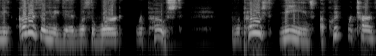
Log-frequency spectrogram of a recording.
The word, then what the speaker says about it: riposte: and he pronounces it like it was rhyming with riposte. I kept thinking of like pasta. At the end, I wanted some spaghetti and, some bow ties. It's not riposte, it's riposte.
